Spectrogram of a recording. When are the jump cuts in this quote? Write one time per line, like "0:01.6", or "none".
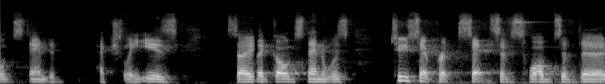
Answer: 0:02.5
